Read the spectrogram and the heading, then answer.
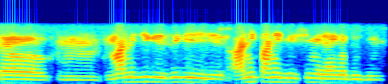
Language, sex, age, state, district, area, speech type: Hindi, male, 18-30, Uttar Pradesh, Chandauli, rural, conversation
